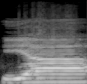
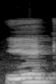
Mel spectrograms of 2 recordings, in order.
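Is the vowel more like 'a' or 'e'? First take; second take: a; e. First: The vowel is an open, raised 'a' sound. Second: The vowel is a lowered 'e' sound. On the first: The speaker calls it right. "একটু উপরে যাচ্ছে" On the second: The speaker calls it wrong. "তোমারটা হচ্ছে ইয়ে ইয়ে"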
